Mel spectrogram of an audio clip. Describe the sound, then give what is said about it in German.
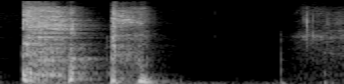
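Throat clearing: two loud, rough, guttural bursts in close succession, followed by quieter, brief breathy sounds. “ich habe es von einer sehr schlauen Person gelernt, dass Räuspern etwas vom Schlechtesten ist, was für die Stimme”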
